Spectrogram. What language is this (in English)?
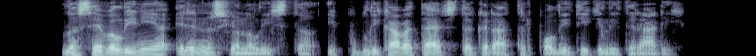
Catalan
